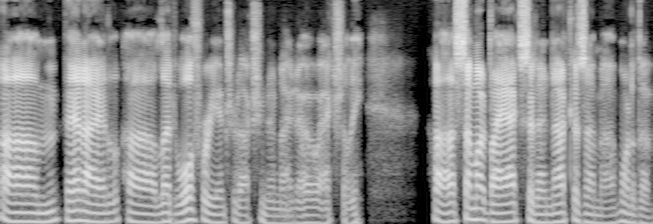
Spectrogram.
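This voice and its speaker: A man with an American accent and a plain, everyday voice, fairly even intonation at a fairly quick pace against a quiet background. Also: medium pitch for a man. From Connecticut, US. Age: 60s. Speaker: wildlife biologist and conservationist. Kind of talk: casual podcast interview.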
